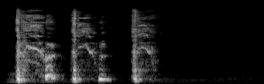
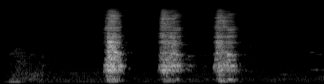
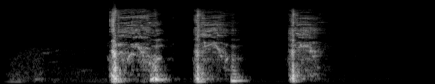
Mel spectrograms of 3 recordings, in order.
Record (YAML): cough_length: 2.6 s
cough_amplitude: 30505
cough_signal_mean_std_ratio: 0.39
exhalation_length: 3.2 s
exhalation_amplitude: 17789
exhalation_signal_mean_std_ratio: 0.34
three_cough_length: 4.4 s
three_cough_amplitude: 32768
three_cough_signal_mean_std_ratio: 0.33
survey_phase: beta (2021-08-13 to 2022-03-07)
age: 45-64
gender: Male
wearing_mask: 'No'
symptom_cough_any: true
symptom_shortness_of_breath: true
symptom_fatigue: true
symptom_onset: 12 days
smoker_status: Ex-smoker
respiratory_condition_asthma: false
respiratory_condition_other: false
recruitment_source: REACT
submission_delay: 1 day
covid_test_result: Negative
covid_test_method: RT-qPCR
influenza_a_test_result: Negative
influenza_b_test_result: Negative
